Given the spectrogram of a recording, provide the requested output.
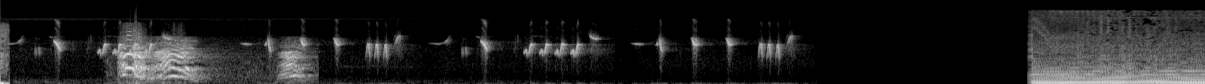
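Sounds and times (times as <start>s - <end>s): small birds chirping: 0.0s - 8.2s.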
